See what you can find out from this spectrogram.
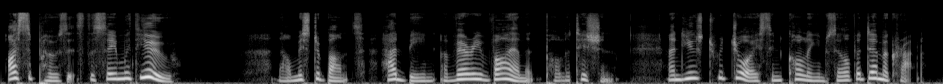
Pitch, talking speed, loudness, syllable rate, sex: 205 Hz, 160 wpm, -18 LUFS, 5.2 syllables/s, female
